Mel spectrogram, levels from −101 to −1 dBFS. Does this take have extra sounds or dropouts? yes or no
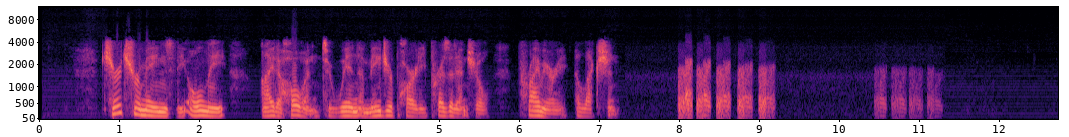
yes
